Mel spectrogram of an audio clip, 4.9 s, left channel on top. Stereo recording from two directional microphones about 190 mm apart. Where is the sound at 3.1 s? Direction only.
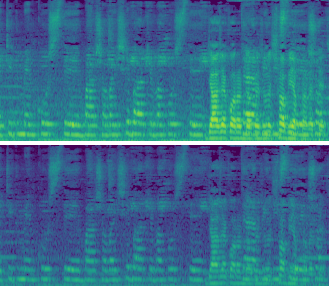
50° left (ahead or behind).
